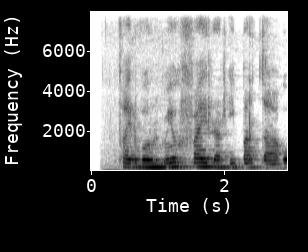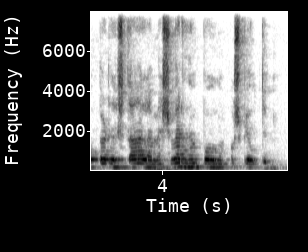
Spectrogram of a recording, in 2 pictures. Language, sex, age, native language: Icelandic, male, 18-19, Icelandic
